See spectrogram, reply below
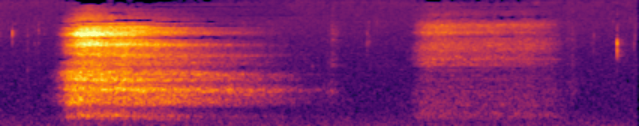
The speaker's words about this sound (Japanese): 一息深呼吸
